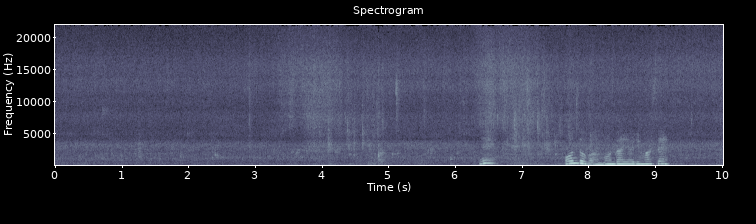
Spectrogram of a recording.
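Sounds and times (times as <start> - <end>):
steady shower spray: 3.2 - 10.0
speech: 7.8 - 9.3.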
